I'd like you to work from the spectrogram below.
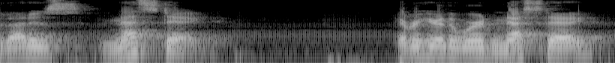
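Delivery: ordinary delivery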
